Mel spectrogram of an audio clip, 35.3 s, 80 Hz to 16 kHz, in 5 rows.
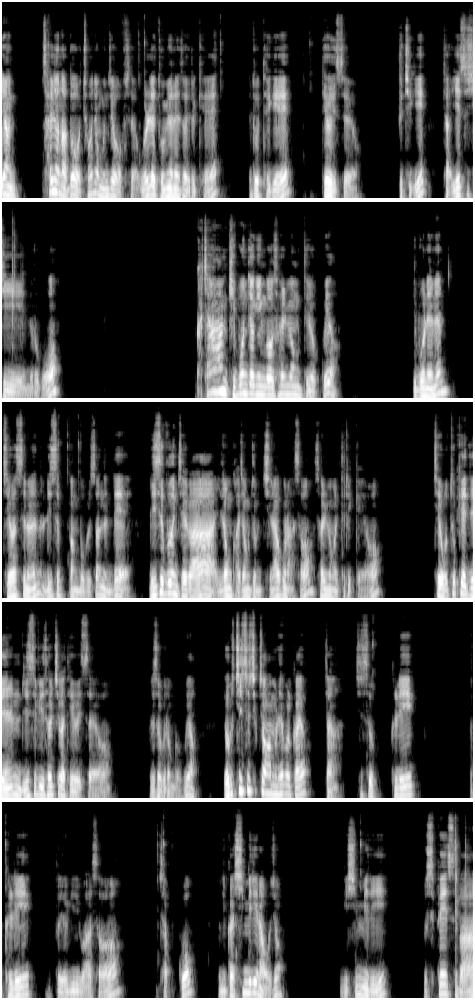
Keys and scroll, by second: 7.3 Escape, 35.1 space.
